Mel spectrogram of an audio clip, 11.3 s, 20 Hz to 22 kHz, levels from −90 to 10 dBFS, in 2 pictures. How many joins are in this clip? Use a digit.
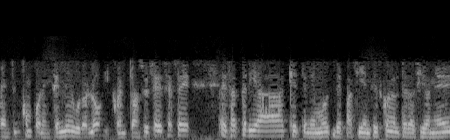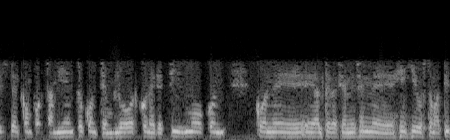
2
